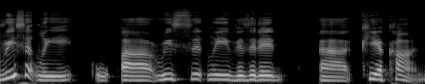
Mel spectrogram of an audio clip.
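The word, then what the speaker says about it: Culiacán: right and you recently uh recently visited uh kia khan right if am i saying it right yeah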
